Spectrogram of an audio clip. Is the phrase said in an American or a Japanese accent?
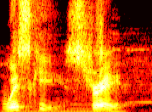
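American. It is said in an American English accent.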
